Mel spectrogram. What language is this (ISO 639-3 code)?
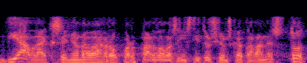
cat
